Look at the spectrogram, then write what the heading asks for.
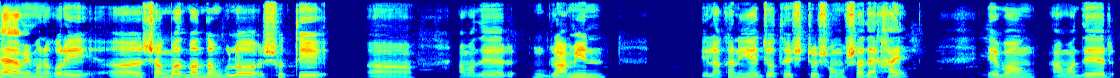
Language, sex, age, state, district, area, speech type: Bengali, male, 30-45, West Bengal, South 24 Parganas, rural, spontaneous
